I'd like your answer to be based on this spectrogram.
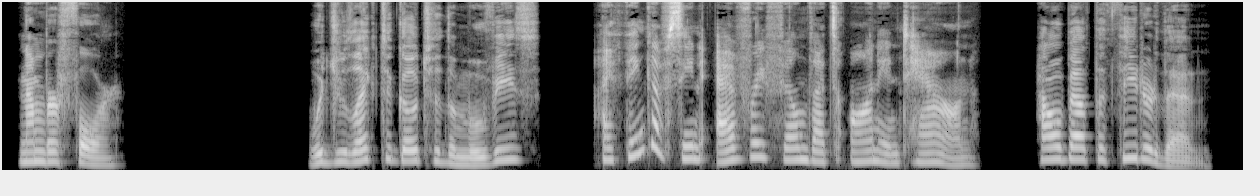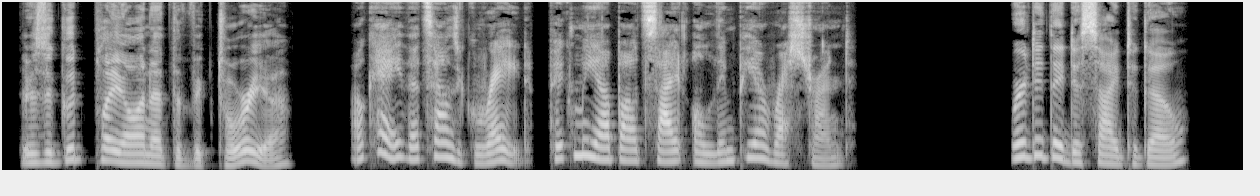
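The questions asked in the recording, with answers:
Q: Where did they decide to go?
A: To the theater (a play at the Victoria)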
